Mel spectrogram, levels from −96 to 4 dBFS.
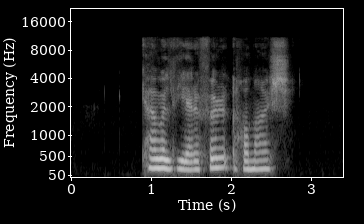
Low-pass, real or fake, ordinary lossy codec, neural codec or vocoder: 10.8 kHz; fake; AAC, 48 kbps; codec, 24 kHz, 3 kbps, HILCodec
